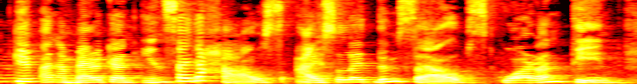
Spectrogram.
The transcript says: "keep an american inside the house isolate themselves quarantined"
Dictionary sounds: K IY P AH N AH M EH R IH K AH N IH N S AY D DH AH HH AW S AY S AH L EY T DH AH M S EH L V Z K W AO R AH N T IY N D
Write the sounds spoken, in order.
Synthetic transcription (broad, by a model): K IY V AH N AH M EH R IH K AH N IH N S AY D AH HH AW S AY S AH L EY T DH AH M S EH L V S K W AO R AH N T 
